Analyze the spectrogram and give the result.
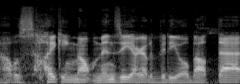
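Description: A man's fairly low pitch, an ordinary speaking voice, at a moderate pace in a dry sound with no echo. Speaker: hiking vlogger. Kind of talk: casual vlog chat. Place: forest.

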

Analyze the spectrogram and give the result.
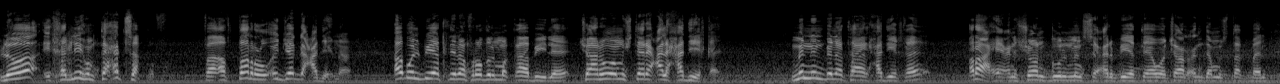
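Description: A man with a western Iraqi accent speaks at a high pitch and a moderate pace, with lively intonation. The sound is dry with no echo, over light background noise. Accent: Iraqi Arabic (Anbar). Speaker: local resident; interviewee. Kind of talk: street interview. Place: street. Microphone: handheld.

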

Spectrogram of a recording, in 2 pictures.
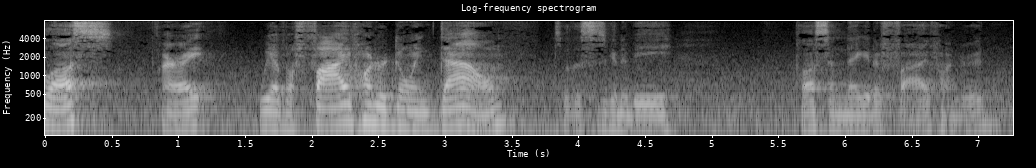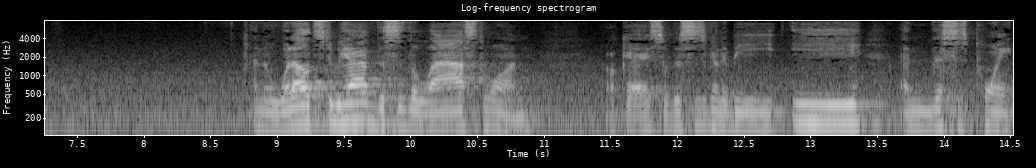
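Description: Light background noise sits under fairly slow speech broken by long, frequent pauses. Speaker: teacher explaining truss problem. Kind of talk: tutorial.

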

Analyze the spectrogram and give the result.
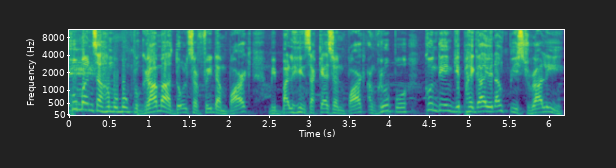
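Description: Over music in the background, a man speaks fairly quickly with hardly any pauses, his fairly high pitch swinging very widely. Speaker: news reporter. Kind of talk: scripted TV news report narration in Cebuano, read in a steady voice-over. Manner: formal, even-paced, measured newsreader delivery.

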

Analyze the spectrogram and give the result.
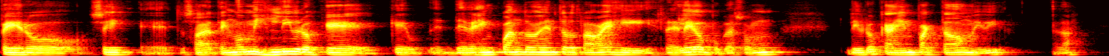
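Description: This is a man with an ordinary speaking voice. He talks at a moderate pace and a medium pitch. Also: fairly even intonation. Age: 40s. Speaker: network marketing entrepreneur. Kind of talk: interview conversation.

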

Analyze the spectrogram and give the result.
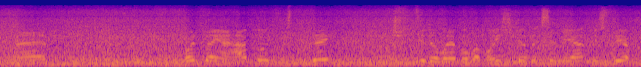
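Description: A man's voice with long, frequent pauses, dry with no echo, over loud background noise. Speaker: landscape photographer. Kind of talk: casual talk to camera. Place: waterside.

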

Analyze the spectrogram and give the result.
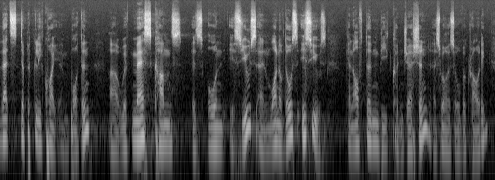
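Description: Somewhat breathy, a man talks at a moderate pace. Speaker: speaker. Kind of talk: panel discussion answer. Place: hall. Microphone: handheld.

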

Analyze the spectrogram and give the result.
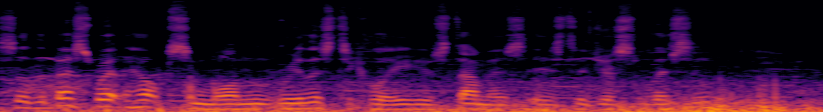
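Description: A man's voice with a dry sound with no echo, over music in the background. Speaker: person who stammers. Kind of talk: casual talk to camera. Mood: earnest, calm. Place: garden. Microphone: phone near.

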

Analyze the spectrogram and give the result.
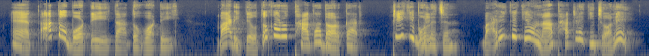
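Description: A put-on character voice at a moderate pace. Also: woman, high pitch for a woman. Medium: read story. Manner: deferential, stammering.

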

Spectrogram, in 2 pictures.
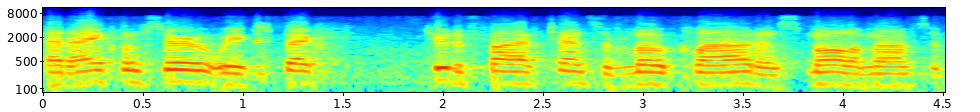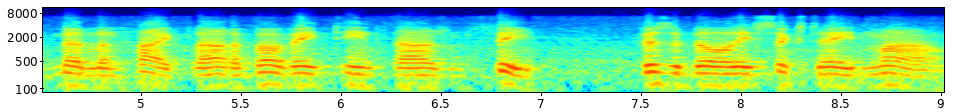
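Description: A man talks at a moderate pace with fairly even intonation over light background noise. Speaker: military officer in a staged briefing. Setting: military operations room. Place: office. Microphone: old recording.

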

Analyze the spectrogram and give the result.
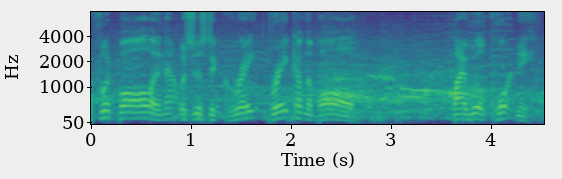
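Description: The man talks at a fairly quick pace over noticeable background noise. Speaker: color commentator. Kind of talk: sports commentary analysis. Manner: animated, enthusiastic.

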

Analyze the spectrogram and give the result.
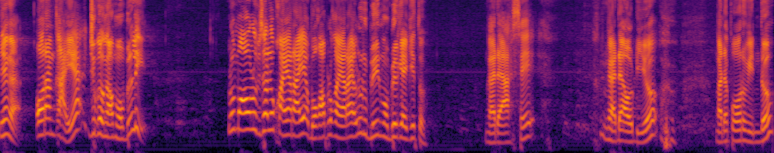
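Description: A man at a fairly quick pace, with long, frequent pauses. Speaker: stand-up comedian. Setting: stage with audience. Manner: casual Jakarta-style slang, conversational and quick. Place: stage. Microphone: handheld.

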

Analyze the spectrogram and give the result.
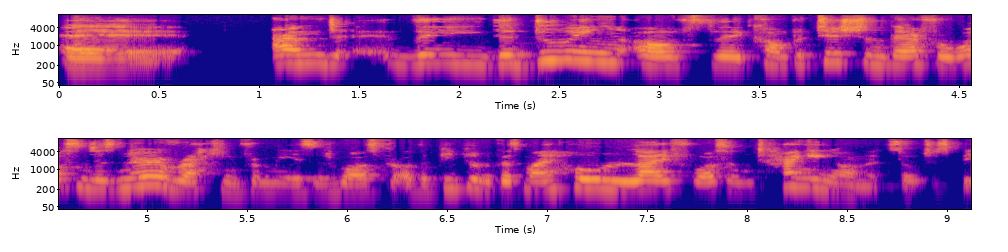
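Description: A woman with an Irish accent at a moderate pace, with lively intonation, big swings in loudness and a quiet background. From Ireland. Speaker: EU lawyer; webinar panelist. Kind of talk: panel talk. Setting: online event. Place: home room. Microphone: webcam.

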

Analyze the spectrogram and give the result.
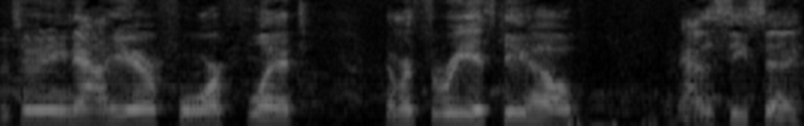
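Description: An excited, energetic man at a fairly high pitch with ordinary pitch variation, speaking at a fairly slow pace over music in the background. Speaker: sports play-by-play commentator. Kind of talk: live soccer play-by-play commentary. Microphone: headset.

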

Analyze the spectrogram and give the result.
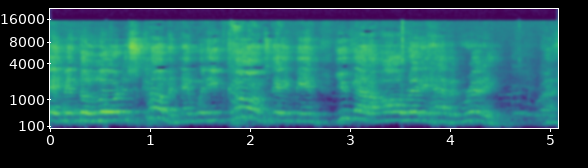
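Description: The speech is animated in tone and fairly quick, with ordinary pitch variation. Light background noise and audible room echo are present. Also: man. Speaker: preacher. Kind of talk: sermon. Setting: church. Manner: animated, call-and-response preaching with constant 'amen' and rising intensity. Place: hall. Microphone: handheld.

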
